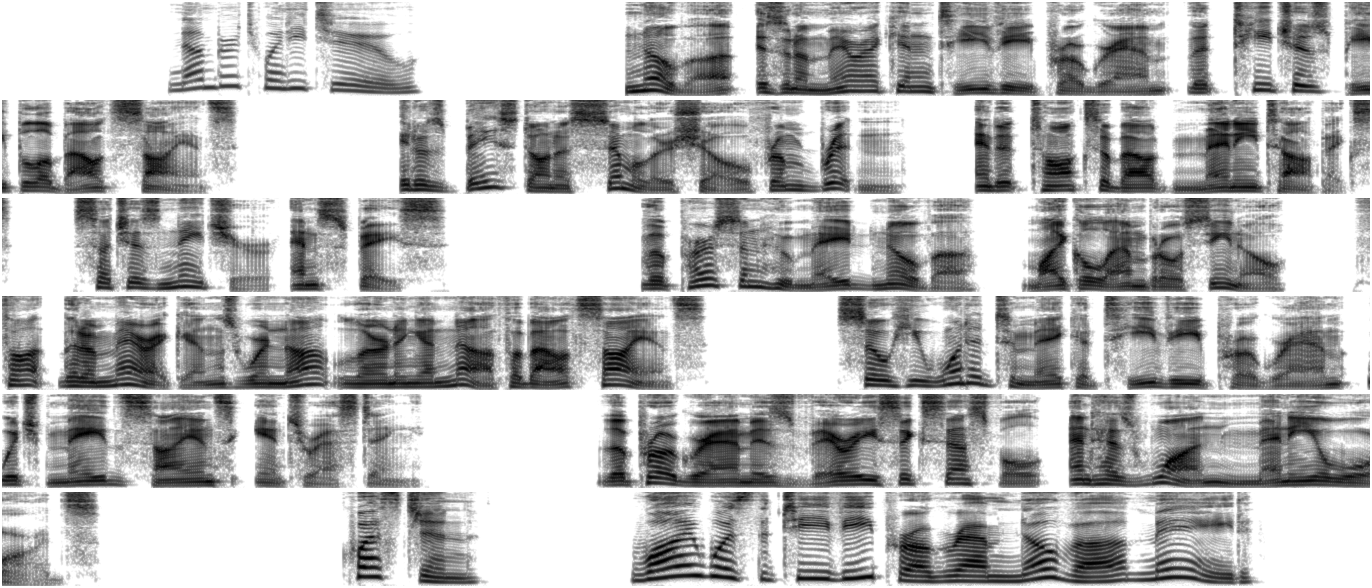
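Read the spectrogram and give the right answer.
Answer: Americans were not learning enough about science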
